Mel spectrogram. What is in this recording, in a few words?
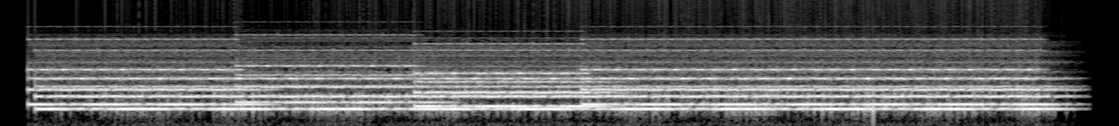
Space Voice; Syntheway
